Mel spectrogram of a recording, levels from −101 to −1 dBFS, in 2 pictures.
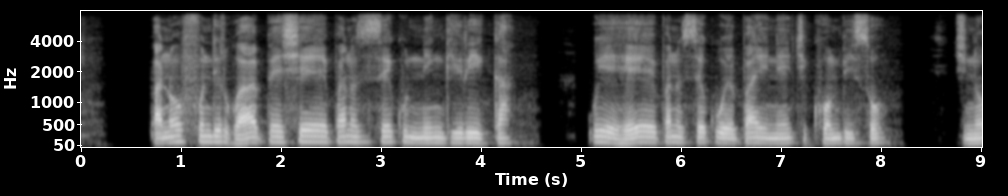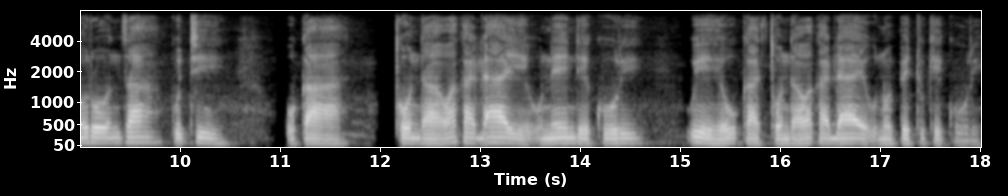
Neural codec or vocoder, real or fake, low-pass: none; real; 7.2 kHz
